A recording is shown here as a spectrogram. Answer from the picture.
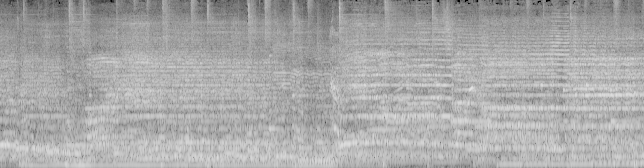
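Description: A church congregation singing a gospel hymn together with instrumental accompaniment, over held bass notes that change every few seconds.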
